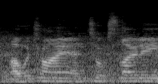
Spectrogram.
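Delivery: ordinary delivery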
